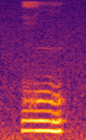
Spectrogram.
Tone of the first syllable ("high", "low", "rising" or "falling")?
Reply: low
